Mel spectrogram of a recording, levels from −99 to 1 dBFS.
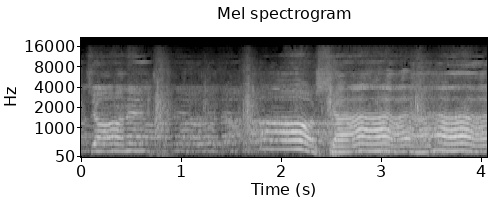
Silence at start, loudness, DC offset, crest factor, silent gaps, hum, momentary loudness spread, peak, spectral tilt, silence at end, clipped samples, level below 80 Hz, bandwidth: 0 s; -24 LUFS; under 0.1%; 16 dB; none; none; 15 LU; -8 dBFS; -3.5 dB/octave; 0 s; under 0.1%; -74 dBFS; 16 kHz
